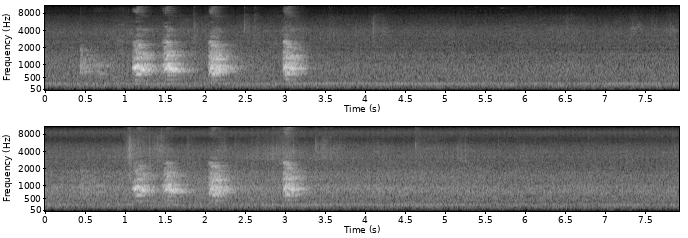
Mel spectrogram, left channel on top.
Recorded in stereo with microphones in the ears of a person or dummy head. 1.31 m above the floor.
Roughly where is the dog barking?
Left.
